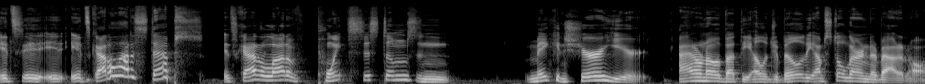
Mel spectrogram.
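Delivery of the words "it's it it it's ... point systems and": excited and much higher pitch. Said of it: "I'm excited".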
